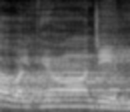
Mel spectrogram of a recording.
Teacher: انزل التوراۃ والانجیل، یہاں نون ساکن کے بعد جیم آیا ہے اور جیم حروف اخفا میں سے ہے تو اخفا والا غنہ ہوگا، یعنی زبان کے نوک اوپر کے تالو سے نہیں لگے گی۔ یا ساکن سے پہلے زیر ہے تو اسے ایک الف کے برابر بھی کھینچ کر پڑھا جائے گا۔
